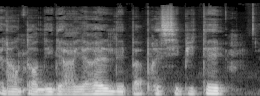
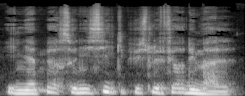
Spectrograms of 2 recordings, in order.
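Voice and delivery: higher-pitched, mildly haughty reply; 6 semitones higher than usual. A narrator's reading. Young man to Charlotte, the intruder, mildly haughty. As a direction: answer with a touch of disdain. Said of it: "dit le jeune homme avec hauteur".

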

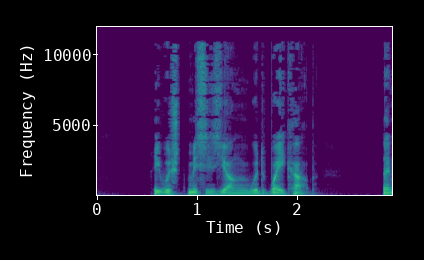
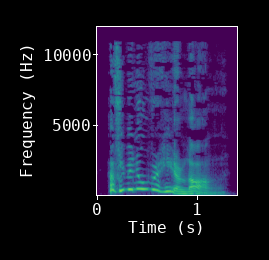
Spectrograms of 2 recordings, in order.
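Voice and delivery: very high nun voice; chatty nun; 4 dB louder than usual. A narrator's reading. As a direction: make small talk pitched way up. Nun makes small talk.

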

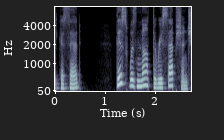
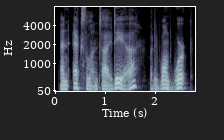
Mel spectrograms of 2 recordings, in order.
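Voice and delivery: flat; 6 semitones lower than usual. Acted. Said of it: "Raistlin said flatly".

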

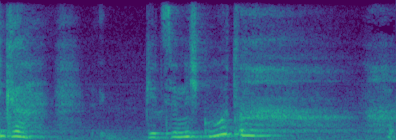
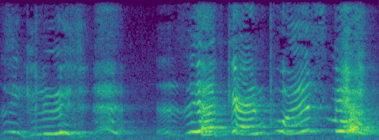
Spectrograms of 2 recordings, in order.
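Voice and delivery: panicked; 5 semitones higher, slower than usual. Acted. Panics over dying friend.

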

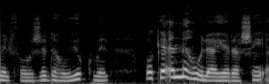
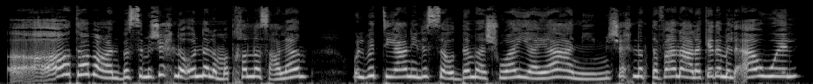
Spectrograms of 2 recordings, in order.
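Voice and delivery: higher, evasive female voice; evasive boss woman; 10 semitones higher, 6 dB louder than usual. Acted. Mahasen stalling the thug about the marriage, evasive. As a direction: dodge the question. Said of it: "تتحاشى النظر للدوكش".

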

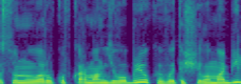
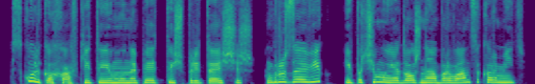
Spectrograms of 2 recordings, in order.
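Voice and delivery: high-pitched scolding; noisy complaining; 7 semitones higher than usual. A narrator's reading. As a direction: kick up a fuss at your son. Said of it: "зашумела Кузнецова". (шумно возмущаясь, высоким голосом)

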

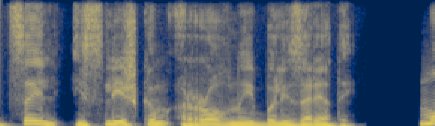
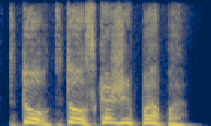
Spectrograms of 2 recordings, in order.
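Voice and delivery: put-on high-pitched, insistent begging child; eager child; 12 semitones higher than usual. A narrator's reading. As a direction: plead excitedly for the answer. Child eagerly begs her father. (нетерпеливо, высоким детским голосом)

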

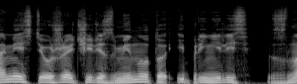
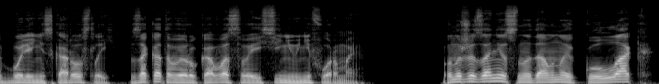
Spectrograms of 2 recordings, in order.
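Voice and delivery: usual speaking voice

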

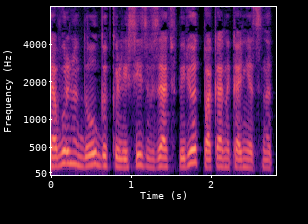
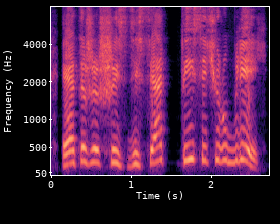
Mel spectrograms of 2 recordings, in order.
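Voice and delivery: shouting into the phone; high, loud, slow outburst; angry shout; 6 semitones higher, 7 dB louder than usual. A narrator's reading. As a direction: yell it at him, outraged. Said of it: "закричала она в трубку".

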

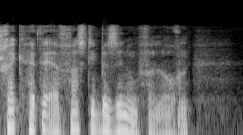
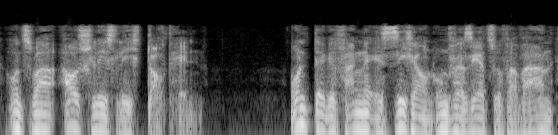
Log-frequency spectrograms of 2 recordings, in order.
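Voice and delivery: higher, insistent orc captain, easing as the list goes on; orc reciting orders; 3 semitones higher than usual. Acted. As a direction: rattle out the regulations with authority. Voices Shagrat reciting his orders.

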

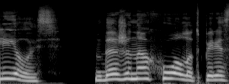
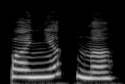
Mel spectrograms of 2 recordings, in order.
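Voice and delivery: squeaky bat voice; 6 semitones higher, 3 dB louder, slower than usual. A narrator's reading. Bat presses the point.

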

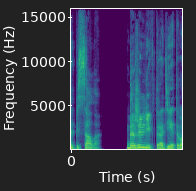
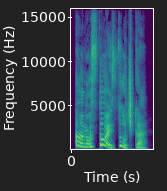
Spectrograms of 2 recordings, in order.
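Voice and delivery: angry shout; 8 semitones higher, slower than usual. Acted. Kate shouts after fleeing heroine.

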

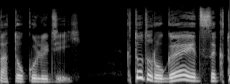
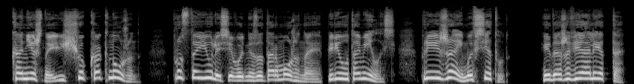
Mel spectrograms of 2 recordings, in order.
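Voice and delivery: excited; 8 semitones higher, 3 dB louder than usual. Acted. Nastya grabs phone, insists.

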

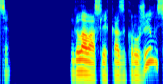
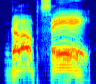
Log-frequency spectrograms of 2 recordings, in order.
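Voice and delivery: put-on loud angry old man; angry outburst; 5 semitones higher, 9 dB louder than usual. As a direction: spit it out in fury. Old man bursts out, fists strike.

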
